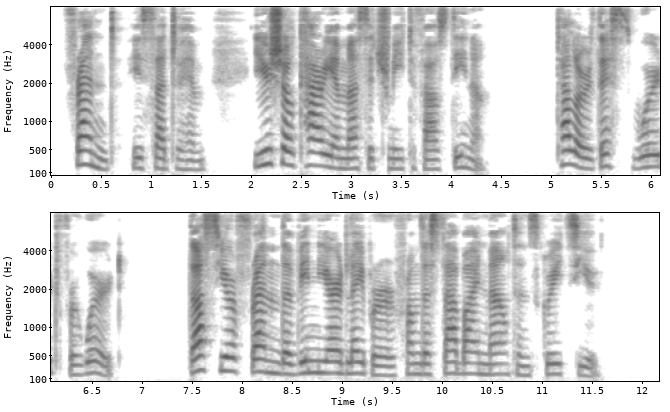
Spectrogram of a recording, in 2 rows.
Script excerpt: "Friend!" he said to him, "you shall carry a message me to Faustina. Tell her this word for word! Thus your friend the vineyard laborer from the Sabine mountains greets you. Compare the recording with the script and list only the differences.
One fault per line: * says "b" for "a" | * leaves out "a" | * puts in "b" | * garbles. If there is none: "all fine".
all fine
